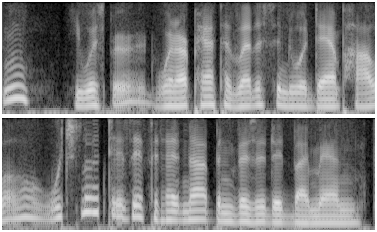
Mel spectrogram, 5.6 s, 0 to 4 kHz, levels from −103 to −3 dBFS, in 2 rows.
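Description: From 3.32 to 4.21 s, packets kept failing to arrive in time, thirteen times in under a second. The longest hole was 43 ms. Each time, the receiver extended the last stretch of speech to cover the gap, and the next gap came soon after, so about 29% of that span is concealment: 256 ms of filler standing in for 180 ms of missing audio. This is repeated packet loss, and it makes the speech choppy and robotic, with pieces missing.

Right after, from 4.21 to 4.79 s, the jitter buffer was running low or had just raised its target delay, and needed to build up a reserve. The receiver repeated single pitch periods to stretch the audio by 48 ms. The result is a jitter buffer slow-down: speech plays at about 93% speed while the pitch holds steady, so sounds come out drawn-out and slightly sluggish.

Inside that slowed stretch, from 4.68 to 4.71 s, 20 ms of audio failed to reach the decoder. The receiver covered it with 11 ms of sound continued from what came before and blended back in. 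This short concealed packet loss comes through as a brief smear or wobble.

All of this rides on a G.711 mu-law call path with nothing above 4 kHz, which fits a 64 kbps narrowband link.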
